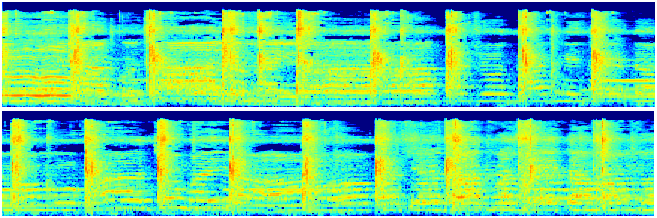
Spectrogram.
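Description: A small group singing a Telugu Christian worship song unaccompanied, voices together, with a steady beat of hand claps about two a second.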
